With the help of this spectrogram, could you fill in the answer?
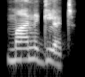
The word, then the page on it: monoglot: Indian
